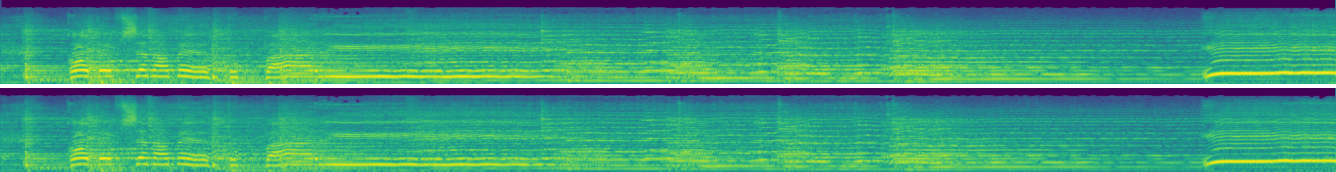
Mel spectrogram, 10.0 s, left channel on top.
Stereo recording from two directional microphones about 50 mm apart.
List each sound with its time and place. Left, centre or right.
0.2 s music: left
9.0 s music: left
